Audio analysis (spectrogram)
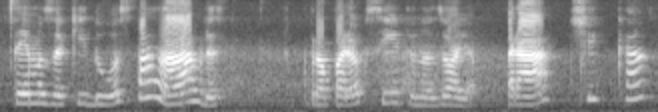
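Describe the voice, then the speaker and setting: A woman teacher with a Brazilian Portuguese accent explains each step slowly and patiently, checking again and again that her students follow. Her voice is bright and sits a little high. A faint hiss runs under the recording. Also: rough recording. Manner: slow, explanatory, repeats rules and checks with "tá bom?". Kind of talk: recorded school review lesson.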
